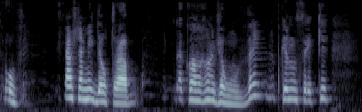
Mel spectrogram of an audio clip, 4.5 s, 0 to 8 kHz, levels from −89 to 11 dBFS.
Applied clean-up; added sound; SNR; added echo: neural mask model DeepFilterNet 3.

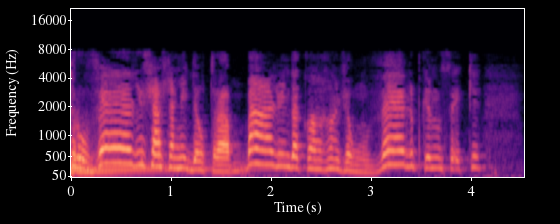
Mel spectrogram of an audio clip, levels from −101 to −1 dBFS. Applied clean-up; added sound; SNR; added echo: none; Drum; 13 dB; none.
